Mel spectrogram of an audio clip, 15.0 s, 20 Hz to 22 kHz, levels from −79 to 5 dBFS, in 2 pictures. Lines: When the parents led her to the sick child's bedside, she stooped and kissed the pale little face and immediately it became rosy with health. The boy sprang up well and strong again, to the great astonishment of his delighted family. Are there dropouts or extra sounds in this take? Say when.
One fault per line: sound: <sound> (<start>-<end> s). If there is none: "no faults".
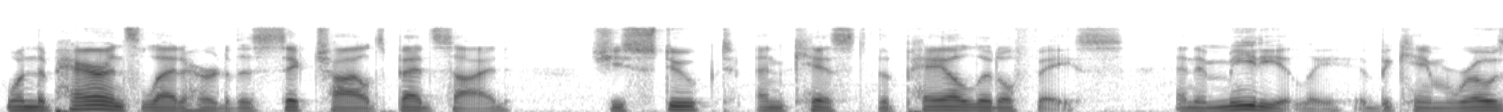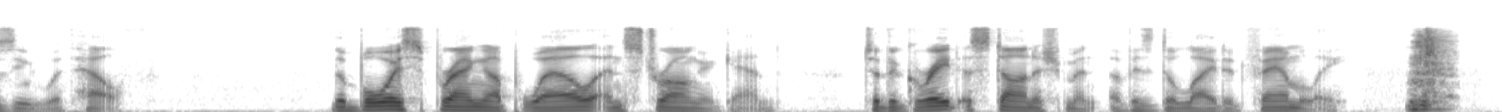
sound: sneeze (14.5-14.8 s)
